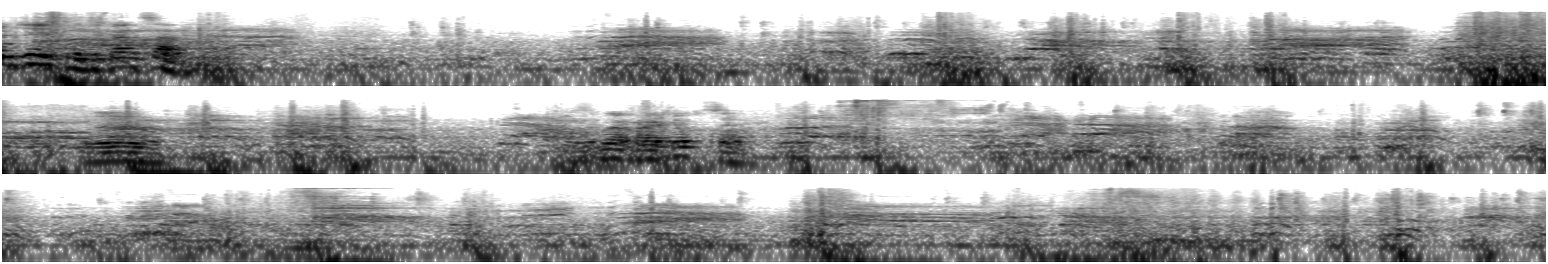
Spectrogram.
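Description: Fighters grunt and yell as they strike.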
